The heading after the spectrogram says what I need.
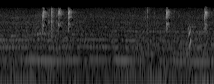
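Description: Lovebird giving short, sharp, high-pitched chirps in an irregular burst of three, then scattered single notes, over a faint steady hum.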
